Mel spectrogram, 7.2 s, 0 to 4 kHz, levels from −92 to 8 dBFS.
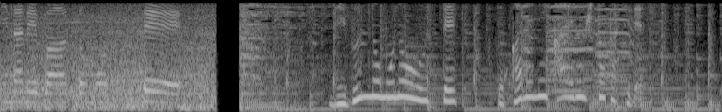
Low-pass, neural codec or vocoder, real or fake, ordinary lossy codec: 3.6 kHz; none; real; none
